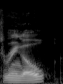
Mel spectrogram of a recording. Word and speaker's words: Ringgold: Spell it for me. – R-I-N-G-G-O-L-D. – Ringgold, okay. – But it's pronounced Ringo.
